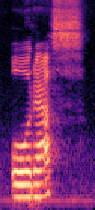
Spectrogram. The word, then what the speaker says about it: horas: ours is las horas the h is silent so ores minutes is los minutos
